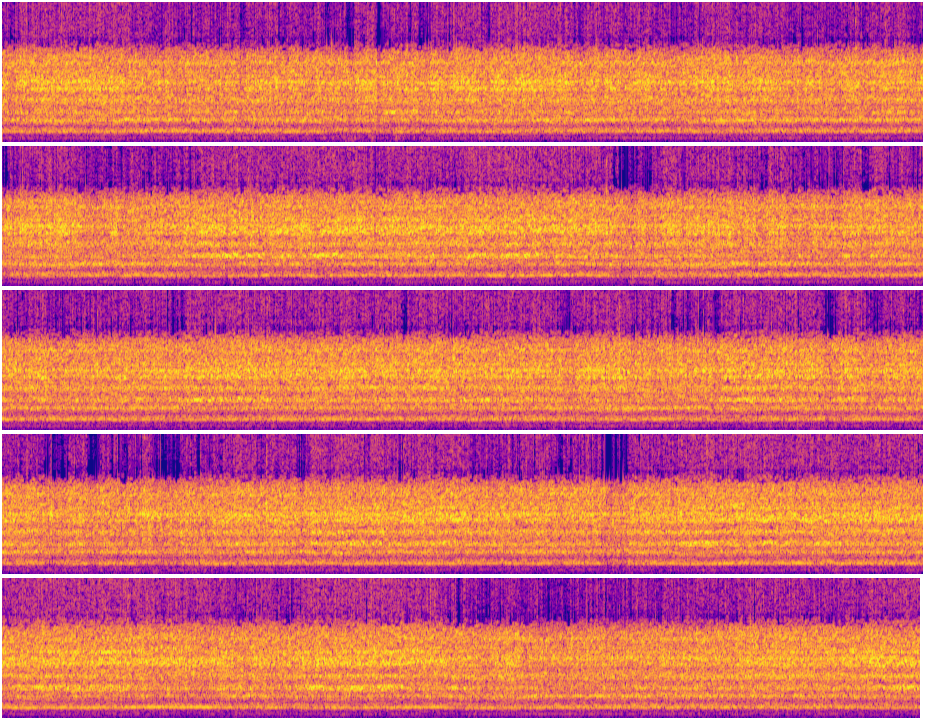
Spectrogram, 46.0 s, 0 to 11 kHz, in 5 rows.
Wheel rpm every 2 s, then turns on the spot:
220, 230, 220, 230, 230, 220, 230, 220, 220, 230, 230, 230, 220, 230, 230, 230, 230, 230, 220, 230, 220, 230, 230.
none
